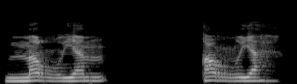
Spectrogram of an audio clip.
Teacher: الأمر الثالث الراء الساكنة قبلها فتحة، مثل كلمة مريم، قرية، فالراء هنا ساكنة وقبله فتحة، فهنا الراء تكون مفخمة.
